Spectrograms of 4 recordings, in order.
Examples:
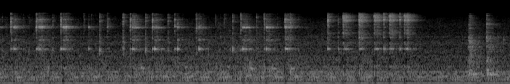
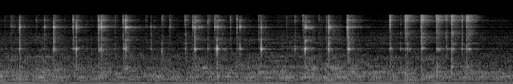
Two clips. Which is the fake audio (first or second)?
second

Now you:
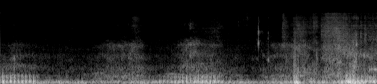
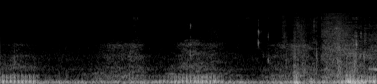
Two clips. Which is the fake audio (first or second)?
first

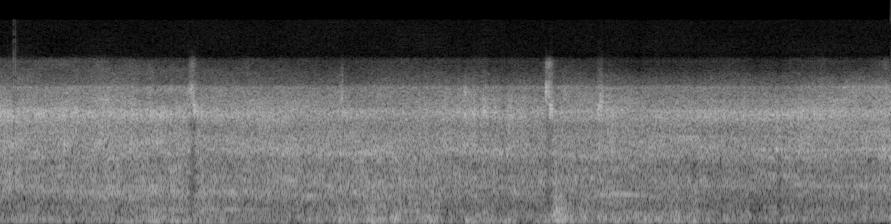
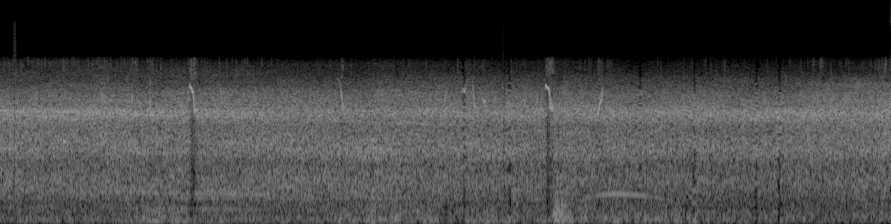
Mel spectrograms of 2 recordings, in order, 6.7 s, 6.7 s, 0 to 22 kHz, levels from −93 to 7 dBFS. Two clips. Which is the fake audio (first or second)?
first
